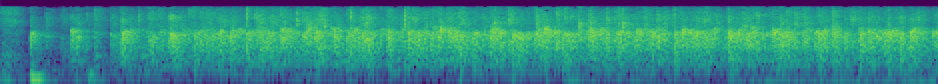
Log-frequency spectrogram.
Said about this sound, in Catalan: I una ovació llarga, d'una bona estona, com poques vegades han pogut escoltar la sala de premsa Milquereda.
